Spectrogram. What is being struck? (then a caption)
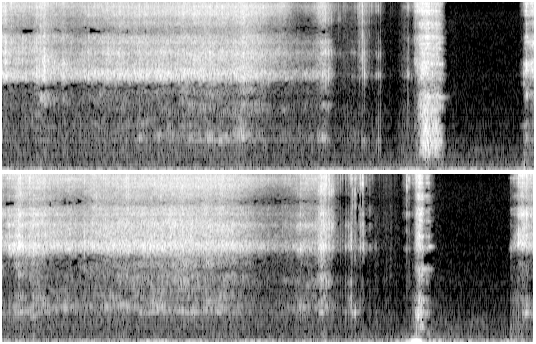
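Block of kinetic sand cut with a plastic knife. A clear plastic knife held in hand slices solid pink kinetic sand blocks into thin layers, recorded with a clip mic. Two long, bright, crunchy scraping cuts run for several seconds each, followed by short sharp scrapes and brief near-silent pauses.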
